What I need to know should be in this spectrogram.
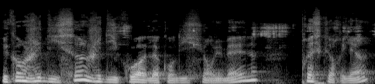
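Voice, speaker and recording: A man with a French accent giving a public lecture in a hall, lively and repetitive, often restarting his phrases. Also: lowish voice, normal speed, gravelly, a little hiss or hum. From France. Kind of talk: public lecture to a live audience.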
